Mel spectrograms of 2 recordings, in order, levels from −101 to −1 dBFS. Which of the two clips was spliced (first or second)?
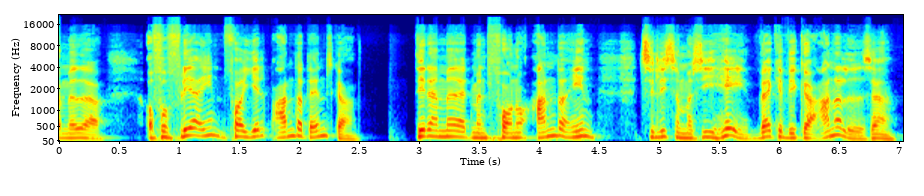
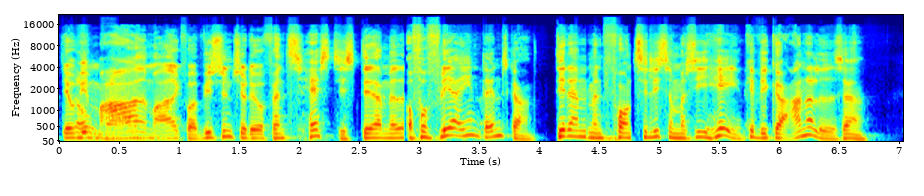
second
